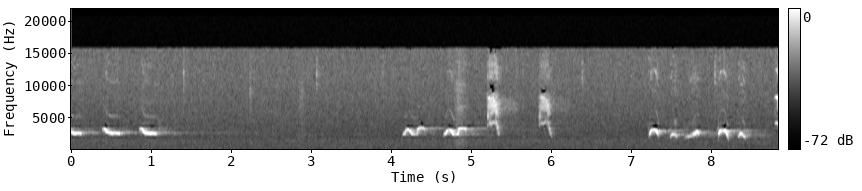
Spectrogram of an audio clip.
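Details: Japanese thrush singing before sunset: clear, fluting whistled phrases, each a short run of varied notes, delivered in three bursts separated by pauses of a few seconds, over a quiet, steady background hiss.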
